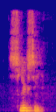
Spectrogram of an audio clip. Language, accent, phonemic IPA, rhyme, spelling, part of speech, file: English, Southern England, /ˈsluːsi/, -uːsi, sluicy, adjective, LL-Q1860 (eng)-sluicy.wav
- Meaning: Falling copiously or in streams, as if from a sluice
